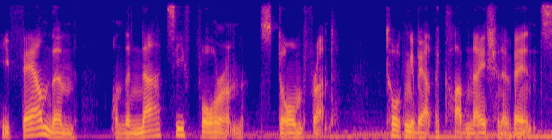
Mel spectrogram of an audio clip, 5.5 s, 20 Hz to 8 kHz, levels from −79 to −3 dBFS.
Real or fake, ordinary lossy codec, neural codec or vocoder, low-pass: real; Opus, 16 kbps; none; 7.2 kHz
